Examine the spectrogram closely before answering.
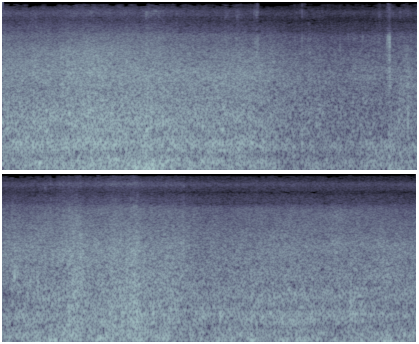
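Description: Ocean waves washing along the shore, swelling up twice, with wind buffeting the microphone.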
